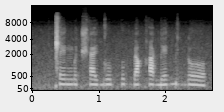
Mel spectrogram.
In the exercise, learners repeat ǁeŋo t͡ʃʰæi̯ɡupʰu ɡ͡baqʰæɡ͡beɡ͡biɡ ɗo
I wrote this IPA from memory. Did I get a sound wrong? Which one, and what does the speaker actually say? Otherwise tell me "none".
a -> æ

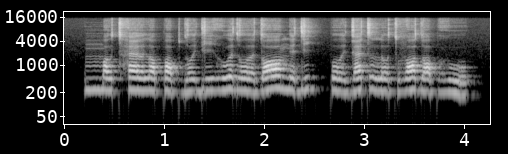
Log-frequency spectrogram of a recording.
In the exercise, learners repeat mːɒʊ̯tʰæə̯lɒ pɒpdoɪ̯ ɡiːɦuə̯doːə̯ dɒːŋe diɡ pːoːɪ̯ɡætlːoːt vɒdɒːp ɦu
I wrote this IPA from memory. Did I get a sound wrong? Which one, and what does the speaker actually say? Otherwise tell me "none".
none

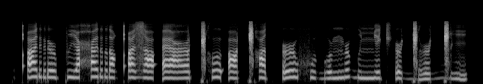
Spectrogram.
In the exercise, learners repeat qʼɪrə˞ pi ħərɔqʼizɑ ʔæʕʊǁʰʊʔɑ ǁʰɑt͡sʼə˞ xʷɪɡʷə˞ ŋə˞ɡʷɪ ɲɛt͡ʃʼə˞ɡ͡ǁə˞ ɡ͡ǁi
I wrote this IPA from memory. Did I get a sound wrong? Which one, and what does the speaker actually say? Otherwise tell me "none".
none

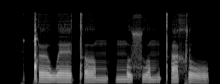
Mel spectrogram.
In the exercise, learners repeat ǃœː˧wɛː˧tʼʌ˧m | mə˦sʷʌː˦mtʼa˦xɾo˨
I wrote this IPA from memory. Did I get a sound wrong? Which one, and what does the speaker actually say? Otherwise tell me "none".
none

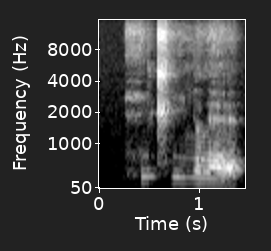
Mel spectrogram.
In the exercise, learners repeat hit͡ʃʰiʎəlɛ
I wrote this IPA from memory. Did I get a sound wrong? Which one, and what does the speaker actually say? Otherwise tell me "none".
none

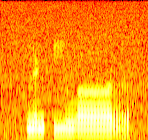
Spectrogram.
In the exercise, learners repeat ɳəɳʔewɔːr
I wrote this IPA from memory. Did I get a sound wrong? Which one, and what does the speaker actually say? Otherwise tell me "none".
e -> i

